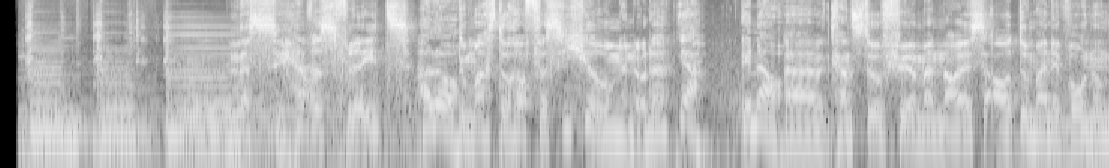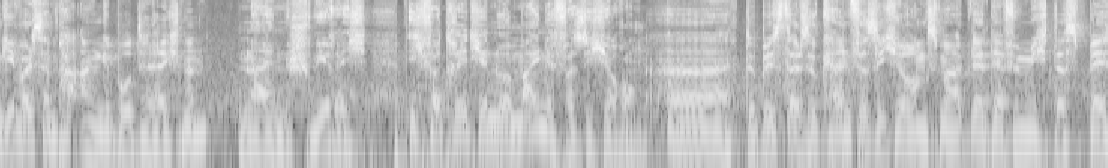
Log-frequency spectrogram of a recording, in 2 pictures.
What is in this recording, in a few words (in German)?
Werbespot; Versicherungsmakler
